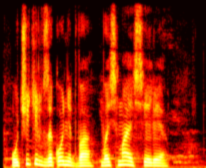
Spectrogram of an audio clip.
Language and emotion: Russian, neutral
